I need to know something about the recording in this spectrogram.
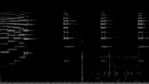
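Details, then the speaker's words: Electric RC airplane with SafeStart plug-in, three-cell LiPo connected: three short bright musical chirps as the ESC arms normally; motor stays disabled until transmitter is on. "can hear the esc chirping and getting ready"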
